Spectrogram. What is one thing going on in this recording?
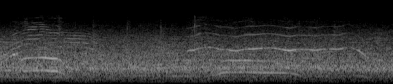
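A large crowd cheers steadily in a big echoing arena.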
